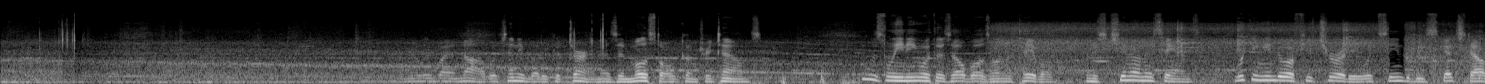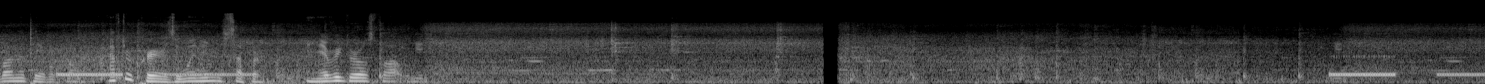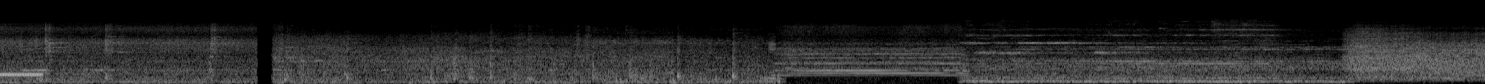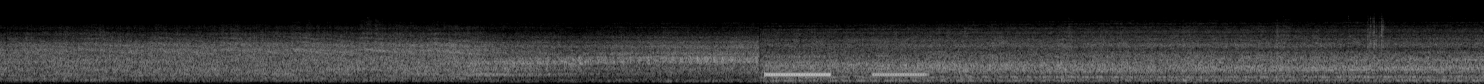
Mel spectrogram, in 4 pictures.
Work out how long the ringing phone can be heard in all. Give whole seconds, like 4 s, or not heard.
6 s.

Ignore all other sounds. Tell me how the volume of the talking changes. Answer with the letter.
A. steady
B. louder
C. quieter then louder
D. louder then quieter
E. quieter
A.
